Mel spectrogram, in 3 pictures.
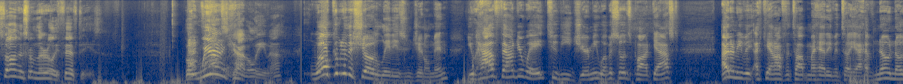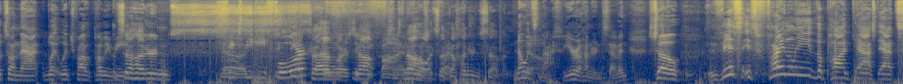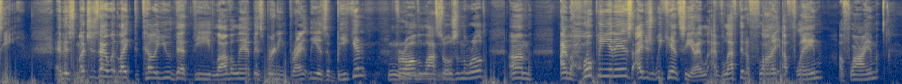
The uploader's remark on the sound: We took the boat to Catalina Island and recorded from sea.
